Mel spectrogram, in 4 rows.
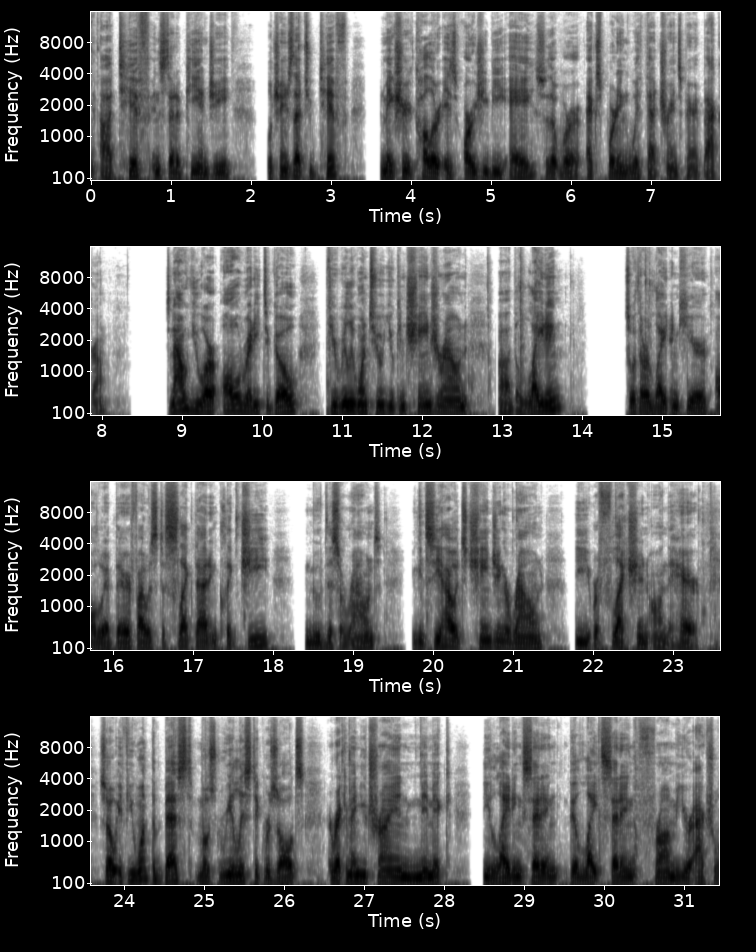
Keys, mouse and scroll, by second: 10.6 click, 11.2 middle click, 11.9-12.8 scroll down 13, 12.8 shift+middle click, 13.3 middle click, 14.6 click, 15.1 middle click, 17.4 g, 18.8 middle click, 19.6 g, 21.0 middle click, 21.7 scroll down 3, 22.1 g, 23.3 middle click, 24.3 middle click, 24.6 shift+middle click, 25.9 middle click, 26.5 g, 27.7 middle click, 29.2 middle click, 30.0 shift+middle click, 30.3 scroll up 5, 30.7 middle click, 31.3 middle click.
